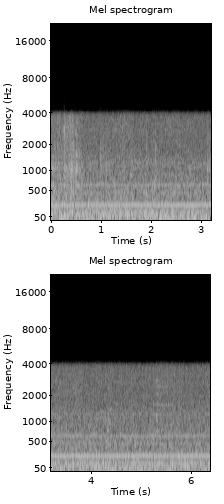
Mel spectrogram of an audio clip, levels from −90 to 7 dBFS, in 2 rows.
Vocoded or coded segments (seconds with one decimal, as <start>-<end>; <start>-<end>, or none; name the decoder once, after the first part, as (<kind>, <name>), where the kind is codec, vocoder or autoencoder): 2.5-3.2 (vocoder, Vocos); 5.0-5.7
